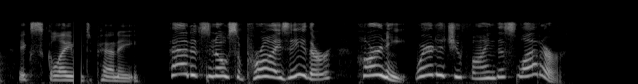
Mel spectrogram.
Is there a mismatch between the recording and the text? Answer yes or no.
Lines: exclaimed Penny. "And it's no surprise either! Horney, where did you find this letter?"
no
